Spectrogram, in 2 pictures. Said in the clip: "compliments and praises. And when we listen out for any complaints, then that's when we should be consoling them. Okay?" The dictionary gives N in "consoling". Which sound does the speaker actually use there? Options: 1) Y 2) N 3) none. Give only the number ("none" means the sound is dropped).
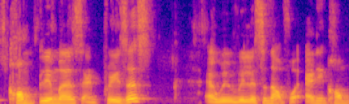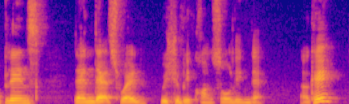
2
